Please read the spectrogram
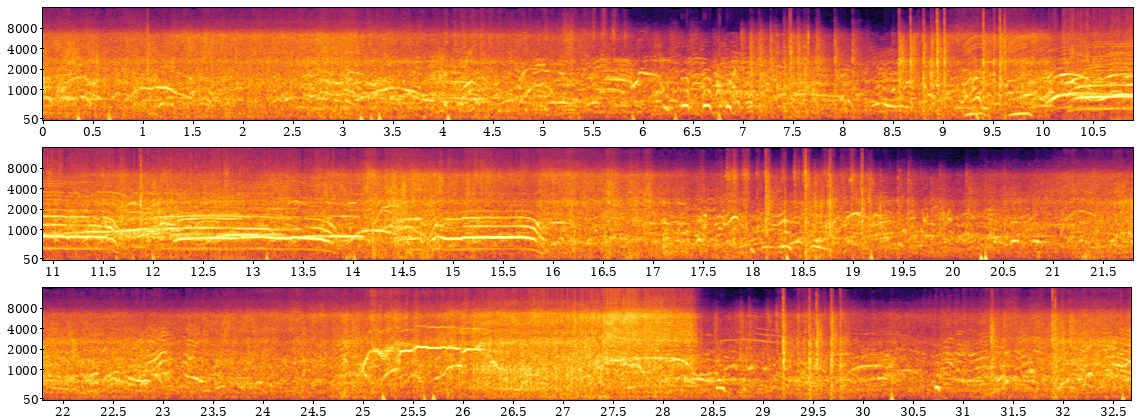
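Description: Crowd yelling and screaming around a torito, a bull-shaped frame of fireworks, as it sprays hissing sparks and popping rockets among them. Long, loud high yells come about ten seconds in, and a strong hissing rush of sparks comes near the end.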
